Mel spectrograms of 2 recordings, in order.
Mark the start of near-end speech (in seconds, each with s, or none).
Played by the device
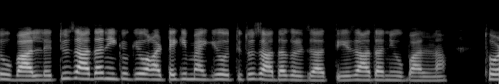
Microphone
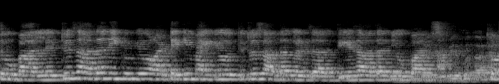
3.8 s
